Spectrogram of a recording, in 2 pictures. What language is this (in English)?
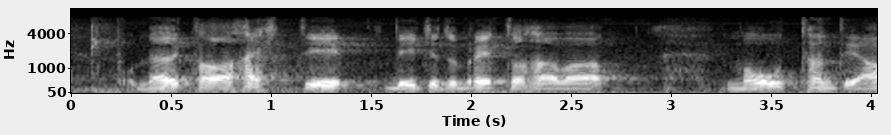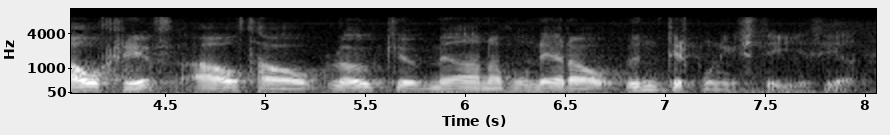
Icelandic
